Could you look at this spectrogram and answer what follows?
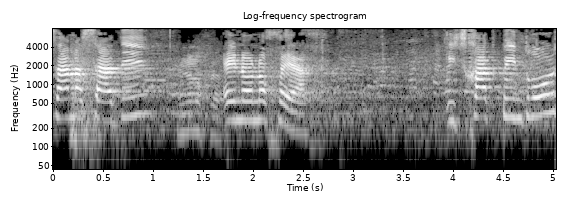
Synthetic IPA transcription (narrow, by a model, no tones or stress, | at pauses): samasad̪i | ejnonoχeaχ | it͡sχakpind̪ʁu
